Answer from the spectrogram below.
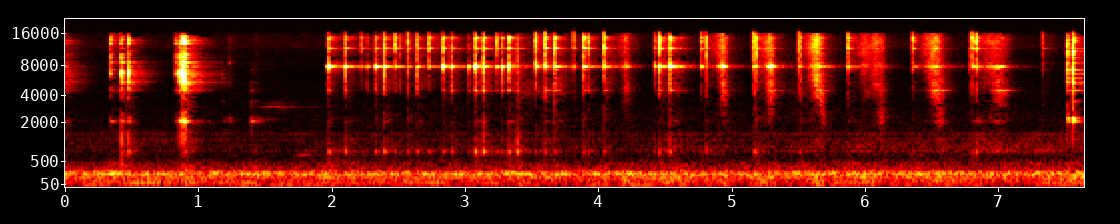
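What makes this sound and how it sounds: Long nails tap quickly on the body and base of an empty white ceramic mug with a blue handle and a London print. The taps are sharp, bright clicks that die away almost at once, coming in an uneven run over a low, steady hum.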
